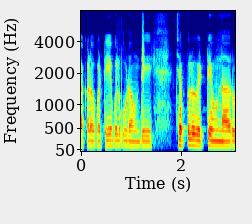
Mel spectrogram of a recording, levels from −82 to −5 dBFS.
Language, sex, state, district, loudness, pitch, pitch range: Telugu, male, Telangana, Adilabad, -21 LUFS, 115 Hz, 110-125 Hz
